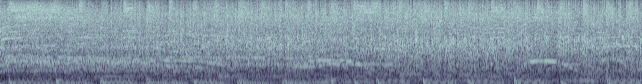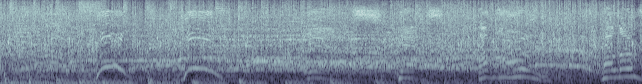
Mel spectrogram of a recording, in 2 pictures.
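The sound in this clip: A crowd at an Iowa campaign event applauds and cheers to welcome Senator Elizabeth Warren, with loud, continuous clapping and scattered whoops throughout and a voice rising over the din.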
